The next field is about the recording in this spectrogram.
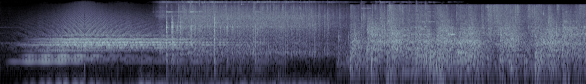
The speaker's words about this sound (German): Was? Oh nein, was haben wir mit meiner Maschine gemacht? Warum fallen so viele Schrauben um?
